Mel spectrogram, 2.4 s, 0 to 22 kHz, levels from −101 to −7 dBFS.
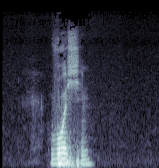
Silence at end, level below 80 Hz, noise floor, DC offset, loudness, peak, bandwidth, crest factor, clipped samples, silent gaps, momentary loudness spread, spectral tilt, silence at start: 1 s; -42 dBFS; -65 dBFS; under 0.1%; -18 LUFS; -2 dBFS; 11 kHz; 22 dB; under 0.1%; none; 19 LU; -6.5 dB/octave; 0.75 s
